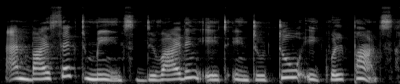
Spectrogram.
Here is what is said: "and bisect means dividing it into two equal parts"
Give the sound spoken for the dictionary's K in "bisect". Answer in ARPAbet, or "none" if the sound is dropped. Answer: K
